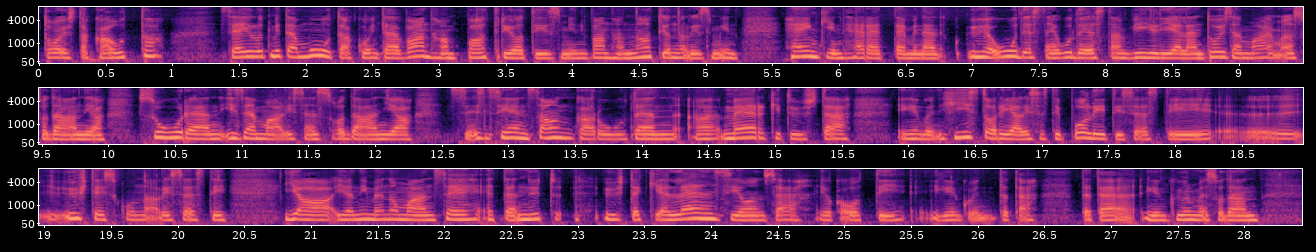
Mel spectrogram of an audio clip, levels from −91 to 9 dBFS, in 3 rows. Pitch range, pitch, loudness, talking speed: 190-225 Hz, 200 Hz, -19 LUFS, 105 wpm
